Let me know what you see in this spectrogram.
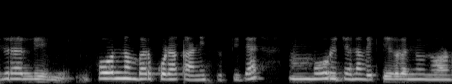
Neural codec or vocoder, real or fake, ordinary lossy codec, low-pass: codec, 44.1 kHz, 2.6 kbps, SNAC; fake; none; 3.6 kHz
